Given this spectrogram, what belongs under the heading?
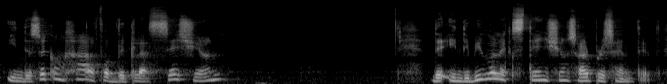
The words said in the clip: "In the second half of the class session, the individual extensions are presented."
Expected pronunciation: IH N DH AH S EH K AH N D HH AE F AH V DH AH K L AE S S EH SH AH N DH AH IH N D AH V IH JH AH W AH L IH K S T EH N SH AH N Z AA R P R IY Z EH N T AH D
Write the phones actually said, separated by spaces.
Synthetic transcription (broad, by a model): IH N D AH S EH K AH N D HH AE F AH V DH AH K L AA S S EH SH AH N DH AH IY N D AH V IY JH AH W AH L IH K S T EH N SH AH N S AA R P R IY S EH N T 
